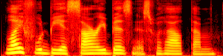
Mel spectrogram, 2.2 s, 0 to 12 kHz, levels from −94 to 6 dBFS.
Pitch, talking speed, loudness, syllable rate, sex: 185 Hz, 215 wpm, -21 LUFS, 5.6 syllables/s, female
